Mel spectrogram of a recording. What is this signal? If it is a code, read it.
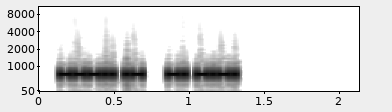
Morse code, heard as a keyed tone, about 49 wpm, 700 Hz. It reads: 8A NC
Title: Field Day Exchanges - 50wpm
